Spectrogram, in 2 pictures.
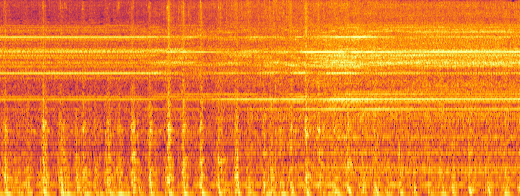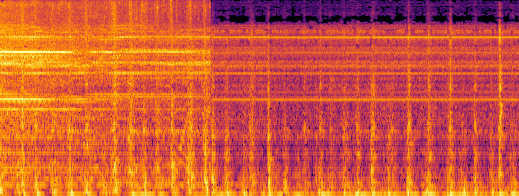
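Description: Waste-oil-fired radiant tube burner running with its combustion blower: the flame pops in rapid irregular pulses over a low rumble, with a steady whine from the blower. The burner is still cold and warming up, so the oil nozzle is not yet burning properly.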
